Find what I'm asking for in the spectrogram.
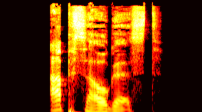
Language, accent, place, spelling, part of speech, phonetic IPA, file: German, Germany, Berlin, absaugest, verb, [ˈapˌzaʊ̯ɡəst], De-absaugest.ogg
- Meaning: second-person singular dependent subjunctive I of absaugen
